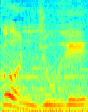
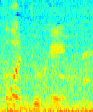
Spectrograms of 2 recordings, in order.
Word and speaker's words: cónyuge: Además, cónyuge está mal dicho porque no hay una U. Entonces, si no hay una U, es cónyuge.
